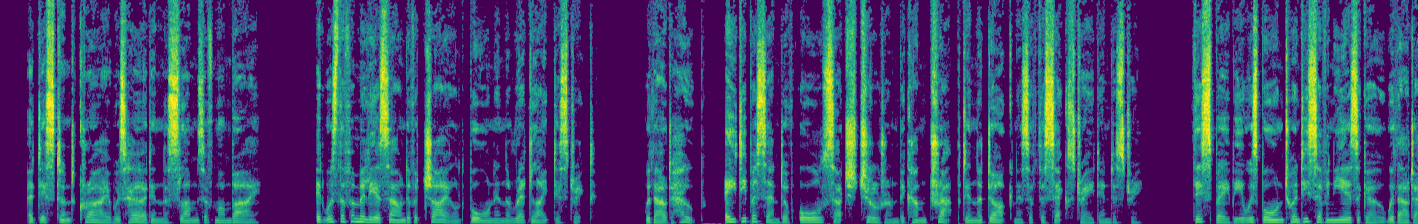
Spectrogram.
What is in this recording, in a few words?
dry studio recording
